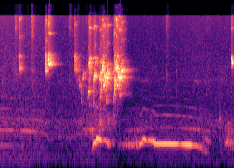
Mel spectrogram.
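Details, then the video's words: Barbary dove, white and brown birds compared: a smooth low coo that steps up, holds a long even tone and then slides down. Busy high chirping from other birds comes just before it. "PERBEDAAN SUARA ANGGUNGAN BURUNG PUTER PUTIH DENGAN PUTER COKLAT"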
